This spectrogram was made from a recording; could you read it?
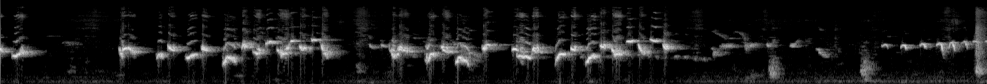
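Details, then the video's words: White-rumped shama song used as training material to provoke a rival: fast, varied whistled phrases with sharp slurred notes and chips, bursts broken by short pauses, ending in a string of clear rising whistles. "masteran murai batu untuk memancing emosi lawan"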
